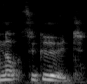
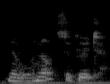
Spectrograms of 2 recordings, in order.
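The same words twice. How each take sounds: First: Said in the usual way. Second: "No, not so good" dropped to a hush; softer repeat. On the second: Acted. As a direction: murmur it to yourself. Piper repeats quietly.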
